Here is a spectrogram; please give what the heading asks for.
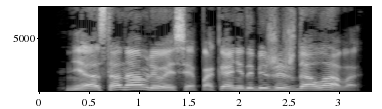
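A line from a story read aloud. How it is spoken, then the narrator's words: Shout. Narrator (Russian): крикнул я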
